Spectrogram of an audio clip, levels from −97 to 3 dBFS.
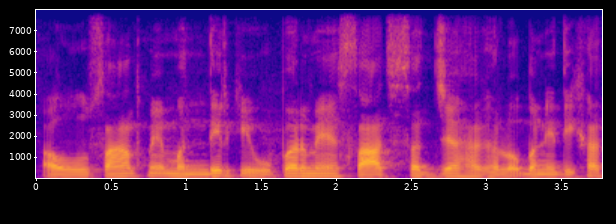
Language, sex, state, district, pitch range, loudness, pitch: Chhattisgarhi, male, Chhattisgarh, Rajnandgaon, 105-125 Hz, -21 LUFS, 110 Hz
